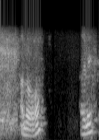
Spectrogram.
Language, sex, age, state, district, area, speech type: Kannada, male, 45-60, Karnataka, Ramanagara, urban, conversation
